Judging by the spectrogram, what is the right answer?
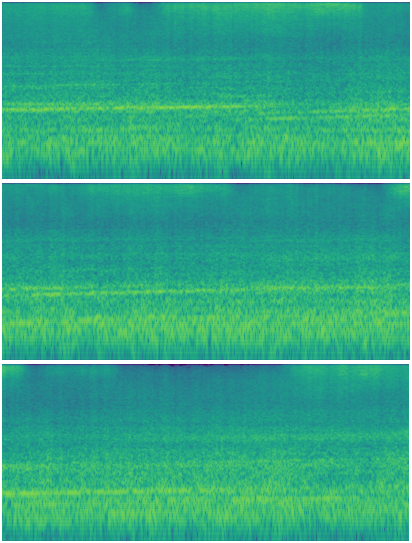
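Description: Red Meitetsu electric train pulling out of the platform and gathering speed. Its motors give a drawn-out whine that rises in pitch over steady wheel-on-rail noise, until the last car passes near the end.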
